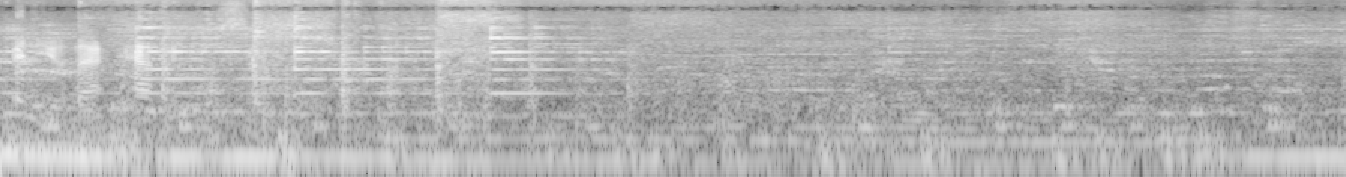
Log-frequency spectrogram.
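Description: A Tweetsie Railroad Ghost Train runs on its rails with a steady low rumble and clatter, while sustained tonal notes ring out over it, loudest early and then easing off.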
